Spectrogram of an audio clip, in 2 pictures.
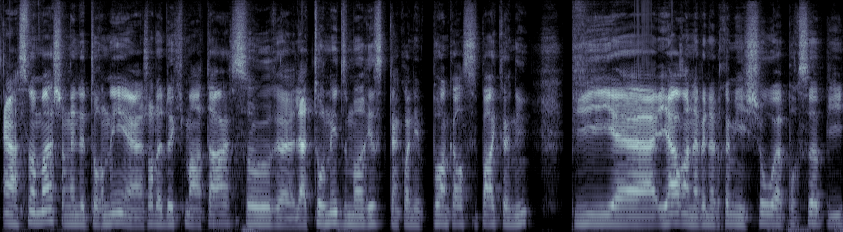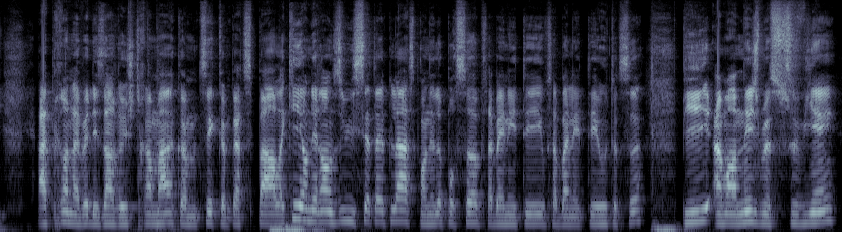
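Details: Adult male French-speaking comedian who clutters and only learned in adulthood that speech therapy exists for cluttering; cluttering.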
